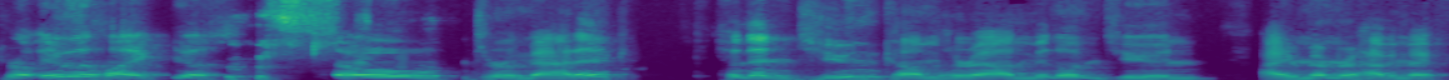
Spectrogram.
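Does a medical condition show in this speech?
Yes: bilateral cleft lip; congenital bilateral, jaw surgery twice, 13 surgeries, braces 15 years, left ear tumor, left hearing loss.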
